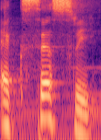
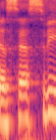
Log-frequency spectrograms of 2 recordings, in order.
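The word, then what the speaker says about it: accessory: Next हमारे पास आलात की जो इंग्लिश होती है वो है एक्सेसरी। ये एसेसरी नहीं है, बल्कि एक्सेसरी, एक्सेसरी।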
